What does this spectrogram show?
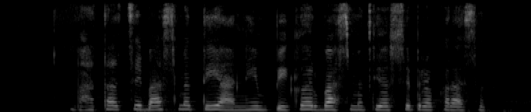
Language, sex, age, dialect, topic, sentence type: Marathi, female, 31-35, Southern Konkan, agriculture, statement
